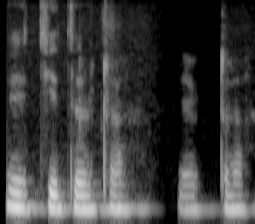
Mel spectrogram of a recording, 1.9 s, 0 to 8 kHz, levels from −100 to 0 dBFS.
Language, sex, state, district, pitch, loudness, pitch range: Bengali, male, West Bengal, Malda, 140 Hz, -28 LUFS, 140-145 Hz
